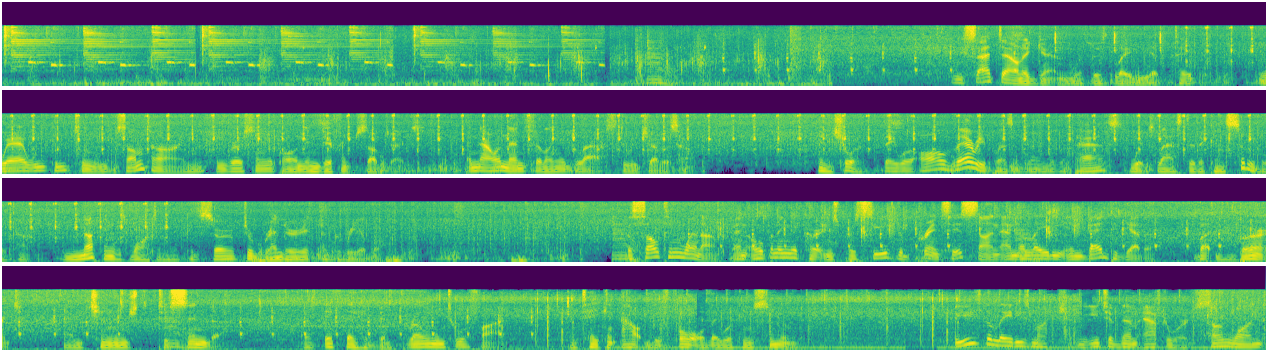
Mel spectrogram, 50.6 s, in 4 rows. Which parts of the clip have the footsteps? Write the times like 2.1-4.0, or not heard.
0.1-8.3.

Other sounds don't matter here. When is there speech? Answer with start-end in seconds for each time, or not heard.
9.5-19.6, 20.8-29.1, 31.4-46.0, 47.5-50.5.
